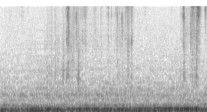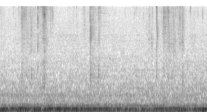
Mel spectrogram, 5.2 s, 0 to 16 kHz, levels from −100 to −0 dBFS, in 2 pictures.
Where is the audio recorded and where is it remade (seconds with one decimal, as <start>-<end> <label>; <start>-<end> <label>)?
0.0-5.2 recorded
